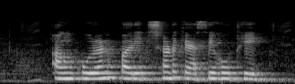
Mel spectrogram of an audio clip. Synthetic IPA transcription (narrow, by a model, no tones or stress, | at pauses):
əŋkuɾəɳpəɾikʂəɽkɛseɦot̪ʰe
